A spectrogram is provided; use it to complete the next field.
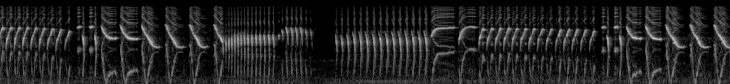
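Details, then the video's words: Lively panda canary song with rolls and long high bursts: repeated descending whistled slurs, a brief pause, then a long fine trill followed by more swept notes. "Suara Kicau Kenari PANDA Gacor Ngerol Nembak Panjang"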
